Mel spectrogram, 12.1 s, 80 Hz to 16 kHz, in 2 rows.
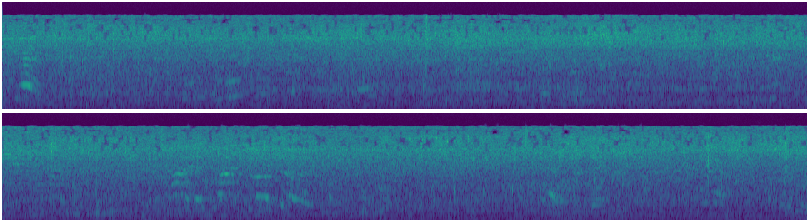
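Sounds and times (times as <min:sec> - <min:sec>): stream running over rocks: 0:00.0 - 0:12.0.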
